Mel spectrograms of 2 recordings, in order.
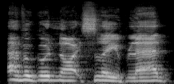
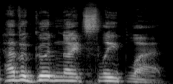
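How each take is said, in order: First: Workshopping a British catchphrase; put-on British lad voice; mock British accent. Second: Said in the usual way. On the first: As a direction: try the line in broad British. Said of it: "What am I gonna say?". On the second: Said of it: "What is the one-liner again".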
